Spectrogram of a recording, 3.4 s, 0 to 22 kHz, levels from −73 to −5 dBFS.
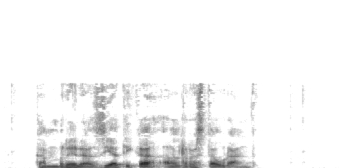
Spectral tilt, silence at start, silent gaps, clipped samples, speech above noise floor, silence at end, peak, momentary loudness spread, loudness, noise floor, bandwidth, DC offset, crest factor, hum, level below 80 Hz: -5.5 dB/octave; 0.35 s; none; under 0.1%; 40 dB; 0.85 s; -6 dBFS; 11 LU; -25 LUFS; -64 dBFS; 11.5 kHz; under 0.1%; 20 dB; none; -52 dBFS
